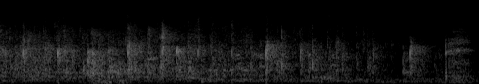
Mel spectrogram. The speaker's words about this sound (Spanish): Aplausos, eso. Aplausos, aplausos.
